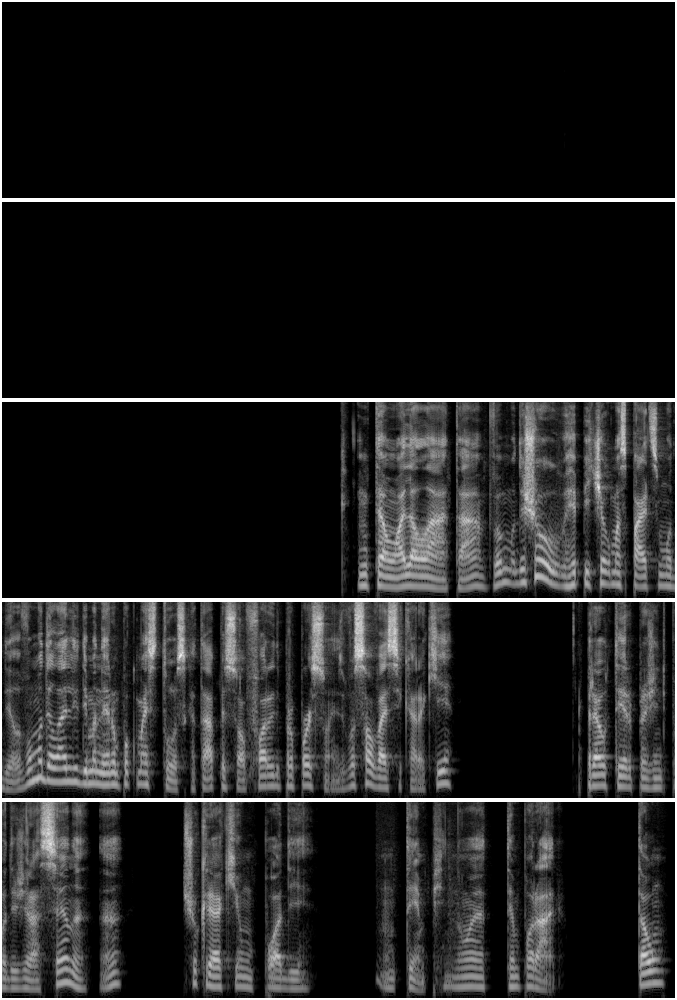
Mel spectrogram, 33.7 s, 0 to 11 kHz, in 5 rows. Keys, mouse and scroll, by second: 1.2-4.4 middle drag, 6.6-17.7 middle drag, 17.7 click, 18.5-20.1 middle drag, 20.1-22.2 drag, 22.2 x, 22.8 click, 23.2 click, 23.9 ctrl+s, 24.3-25.9 scroll down 5, 25.9-27.3 drag, 28.2 ctrl+s, 28.7 click, 29.4-29.9 scroll down 3, 29.9 click, 30.0-32.4 drag, 32.4 middle click, 32.7 shift+a.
